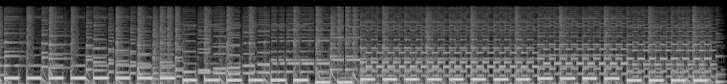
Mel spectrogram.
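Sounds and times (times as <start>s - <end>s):
end credits underwater theme music: 0.0s - 7.2s.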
